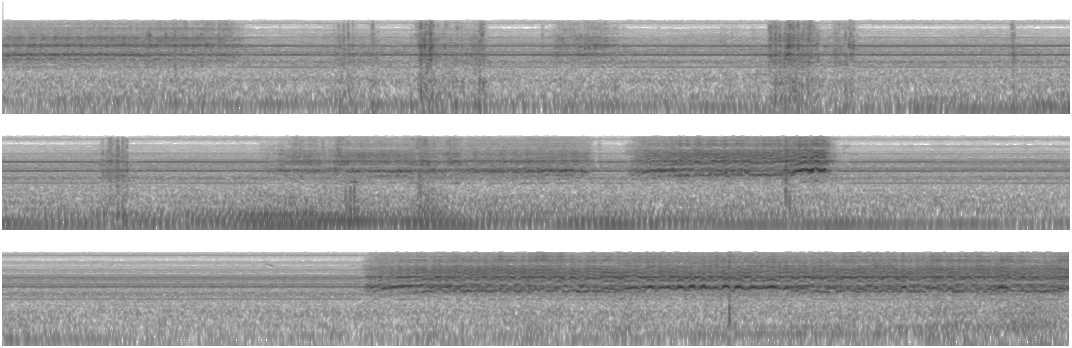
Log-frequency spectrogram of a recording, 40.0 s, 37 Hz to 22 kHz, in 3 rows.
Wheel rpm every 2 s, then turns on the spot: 70, 30, 20, 20, 10, 0, 0, 10, 40, 60, 60, 90, 0, 0, 0, 50, 110, 110, 110, 120.
4-6 14-16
